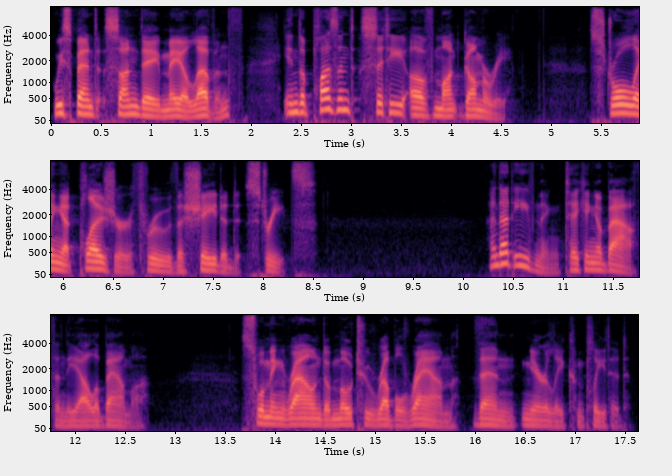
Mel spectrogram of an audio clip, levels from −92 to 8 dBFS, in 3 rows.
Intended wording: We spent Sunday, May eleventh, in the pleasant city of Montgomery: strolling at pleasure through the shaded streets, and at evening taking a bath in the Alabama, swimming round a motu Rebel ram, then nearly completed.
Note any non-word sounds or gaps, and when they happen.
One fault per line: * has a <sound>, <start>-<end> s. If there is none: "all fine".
all fine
